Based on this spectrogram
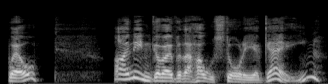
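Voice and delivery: rough, eager island chief, rambling on; a lightly voiced gossiping chief, wheedling. A narrator's reading.

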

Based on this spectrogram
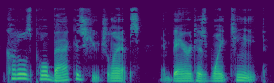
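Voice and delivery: plain reading voice

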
